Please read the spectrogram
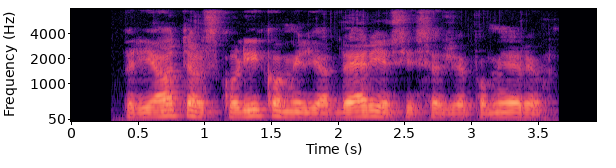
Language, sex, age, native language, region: Slovenian, male, 60+, Slovenian, Drava region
